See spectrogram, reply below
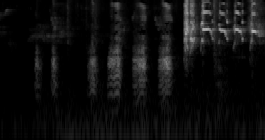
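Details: Javan myna singing hard and nodding: a row of low, rough, grating notes growing louder, then a quick series of bright sharp whistles and clicks.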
